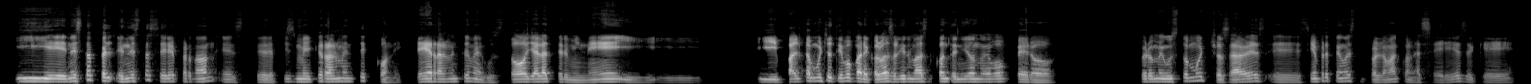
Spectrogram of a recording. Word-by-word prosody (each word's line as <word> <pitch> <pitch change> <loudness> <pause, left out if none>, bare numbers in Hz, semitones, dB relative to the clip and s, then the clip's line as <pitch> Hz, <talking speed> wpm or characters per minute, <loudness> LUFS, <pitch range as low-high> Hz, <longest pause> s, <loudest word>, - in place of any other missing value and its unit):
Y 145 -1 +5
en 135 +3 +2
esta 215 +9 0
pel 165 - +3
en 135 +1 0
esta 150 +8 -4
serie, 145 -8 -2
perdón, 135 -1 -3
este, 115 -1 -14
de 105 -1 -5
Peacemaker, 130 +4 -4
realmente 140 +4 0
conecté, 105 +5 +2
realmente 135 +2 0
me 130 -4 -5
gustó, 105 +5 0
ya 125 0 +5
la 135 +1 +4
terminé 110 +3 +3
y 100 -4 -10
y - - -65 0.5
y 115 -1 +2
falta 130 +2 +4
mucho 160 +1 0
tiempo 150 +2 0
para 145 - +5
que - - -13
vuelva - - +5
a - - -2
salir 135 +1 -1
más 135 0 +1
contenido 130 -2 -1
nuevo, 130 +2 -5
pero 105 -3 -3 0.8
pero 130 0 -3
me 135 0 -1
gustó 135 +3 -2
mucho, 170 -10 -5
¿sabes? 125 +7 0
Eh, 105 -2 -10
siempre 135 +10 -5
tengo 145 0 -6
este 150 -4 -12
problema 110 +3 -5
con 110 -4 -14
las 100 -2 -14
series, 105 +7 -13
de 110 -6 -15
que 95 -1 -14
130 Hz, 190 wpm, -23 LUFS, 110-140 Hz, 0.8 s, Y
